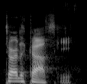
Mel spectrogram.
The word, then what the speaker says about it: Tartakovsky: I'd never clinged on to it as hard as I did with, like, the Clone Wars and especially Gendy Tartakovsky. Oh, man, I'll never say his name right. Okay. You can say it for me. – Tartakovsky.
